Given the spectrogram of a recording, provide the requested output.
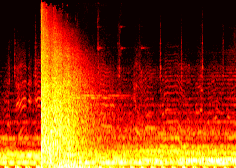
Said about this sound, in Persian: او قبل از اینکه هجیر متوجه بشه چه خبره گردن هجیر رو میگیره به اون میچسبه و تیری شلیک میکنه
